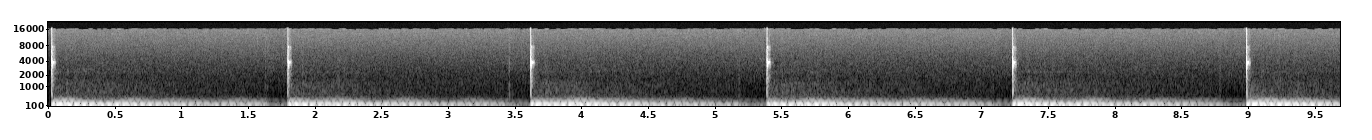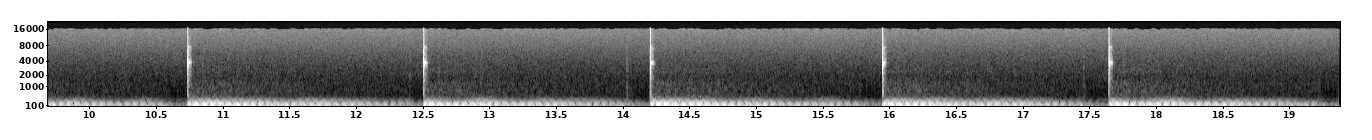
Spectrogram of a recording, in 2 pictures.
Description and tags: This sound is generated by an 80's synthesizer ensoniq sq1 plus which memory banks have gone bad. I recorded the sound because I thought that it would be excellent as a creepy sci-fi spaceship sound
This might be used as an alarm or siren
